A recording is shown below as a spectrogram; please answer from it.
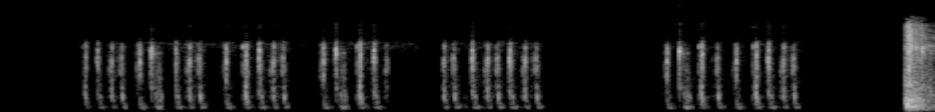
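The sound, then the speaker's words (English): Typing on a computer keyboard: several quick runs of crisp, rapid keystrokes separated by short pauses, ending with one louder thump. “He's typing on his keyboard.”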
